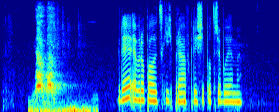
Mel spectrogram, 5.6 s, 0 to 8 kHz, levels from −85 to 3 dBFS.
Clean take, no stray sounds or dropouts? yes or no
no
